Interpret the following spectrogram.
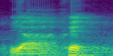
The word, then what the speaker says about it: YHWH: 모음이 없기 때문에 yhwh에요 yhwh를 히브리말 발음으로 하면은 야훼 그걸 여호와 이렇게 부르는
